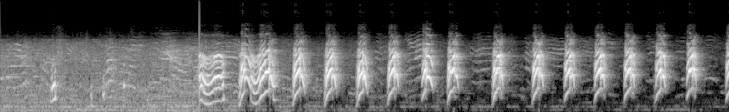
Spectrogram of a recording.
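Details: Rum, a two-month-old Shih Tzu puppy, starts with a few scattered yelps under soft human speech, then settles into a steady run of piercing high yips about two per second, each short and sharply clipped.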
